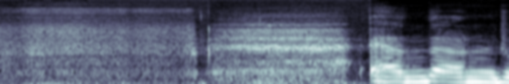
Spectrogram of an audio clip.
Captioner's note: breathing out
